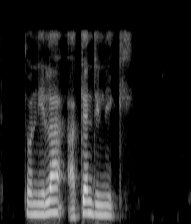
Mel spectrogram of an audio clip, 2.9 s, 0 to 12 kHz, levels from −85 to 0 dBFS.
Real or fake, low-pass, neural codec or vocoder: fake; 7.2 kHz; codec, 16 kHz, 2 kbps, X-Codec, HuBERT features, trained on LibriSpeech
